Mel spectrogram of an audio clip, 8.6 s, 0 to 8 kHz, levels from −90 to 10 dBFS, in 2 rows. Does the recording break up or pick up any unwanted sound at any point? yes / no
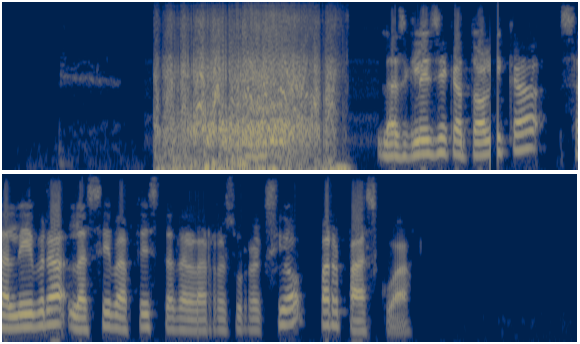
yes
